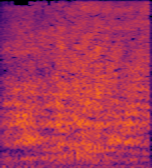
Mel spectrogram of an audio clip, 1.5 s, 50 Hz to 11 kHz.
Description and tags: The box was about 35cm x 25cm x 7cm and made of thin corrugated cardboard.
These sounds were made by scrapping the the box with my nail.
They sound to me like a roar.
